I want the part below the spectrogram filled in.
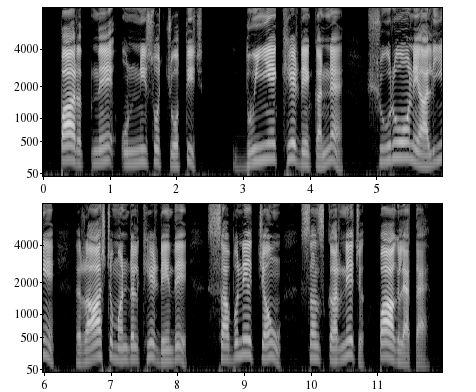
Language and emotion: Dogri, neutral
